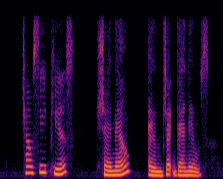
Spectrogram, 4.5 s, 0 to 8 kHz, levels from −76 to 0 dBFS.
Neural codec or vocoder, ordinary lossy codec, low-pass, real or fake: codec, 16 kHz, 2 kbps, FreqCodec, smaller model; none; 7.2 kHz; fake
